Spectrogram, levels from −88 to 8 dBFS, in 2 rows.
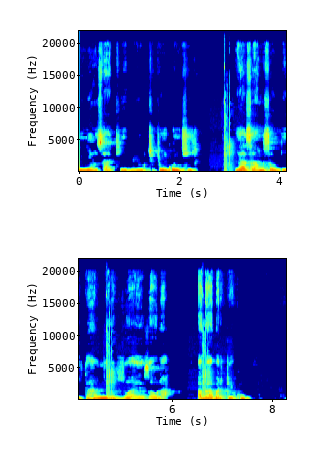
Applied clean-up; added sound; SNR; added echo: classical method Wiener filter.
